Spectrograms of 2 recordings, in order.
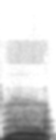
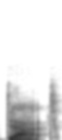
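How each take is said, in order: First: It begins with a soft th sound. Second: It begins with a hard d sound. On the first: The speaker calls it right. "You're able to say this and that" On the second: The speaker calls it wrong. "somehow you go back to using sounds from your own language"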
